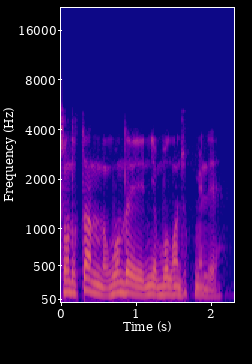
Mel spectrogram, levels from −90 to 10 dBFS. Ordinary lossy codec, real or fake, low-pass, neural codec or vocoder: Opus, 32 kbps; real; 5.4 kHz; none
